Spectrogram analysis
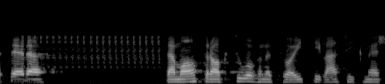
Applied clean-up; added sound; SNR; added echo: classical method spectral subtraction.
